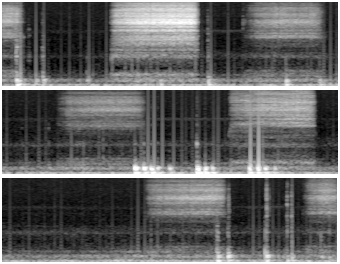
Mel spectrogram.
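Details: Wild baby barn owl in a monitored nest box with a large gerbil as prey, giving six harsh, breathy hisses of about a second each, with soft thumps and scratching between.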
